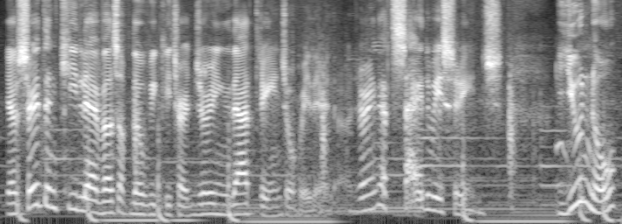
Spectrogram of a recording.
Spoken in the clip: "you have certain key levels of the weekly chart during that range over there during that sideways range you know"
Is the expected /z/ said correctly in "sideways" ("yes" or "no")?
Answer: no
